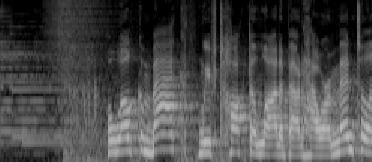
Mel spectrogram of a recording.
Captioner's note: whisper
